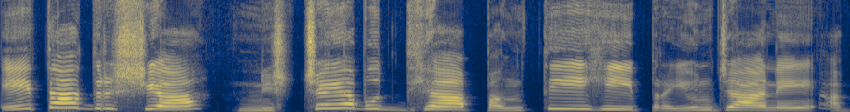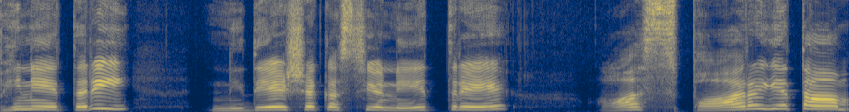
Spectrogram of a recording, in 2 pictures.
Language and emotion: Sanskrit, surprised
